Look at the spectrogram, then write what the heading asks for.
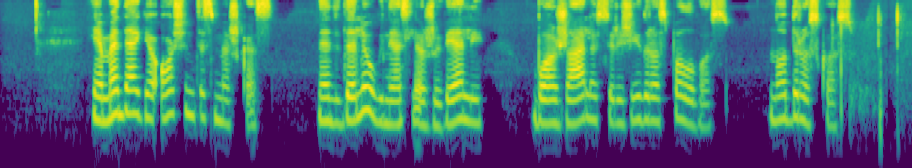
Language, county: Lithuanian, Vilnius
